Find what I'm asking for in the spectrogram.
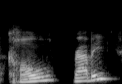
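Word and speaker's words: kohlrabi: It's spelled K-O-H-L, rabi. So a col rabi.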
